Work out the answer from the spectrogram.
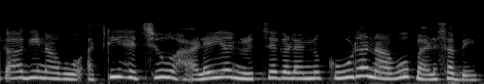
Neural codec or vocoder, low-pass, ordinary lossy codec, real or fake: none; 7.2 kHz; none; real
